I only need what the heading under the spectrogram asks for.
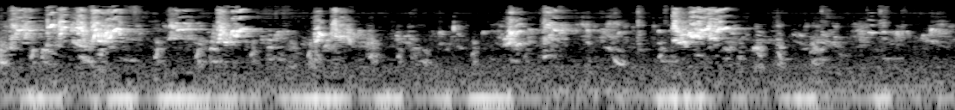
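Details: Series of short, raspy parrot squawks and chips at irregular intervals, some louder and grating, others soft, over an intermittent low hum.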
